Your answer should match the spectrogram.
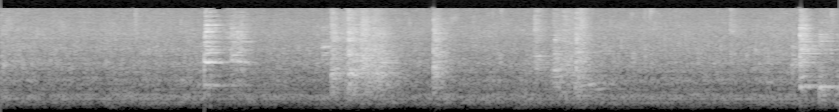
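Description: A wooden spatula stirring and scraping inside a metal cooking pot over a wood fire, about four short scrapes in the middle, over a steady sizzling hiss. A metal clank of a pot comes right at the end.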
